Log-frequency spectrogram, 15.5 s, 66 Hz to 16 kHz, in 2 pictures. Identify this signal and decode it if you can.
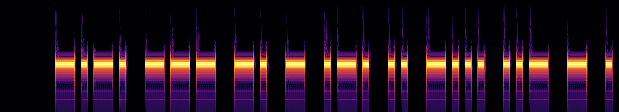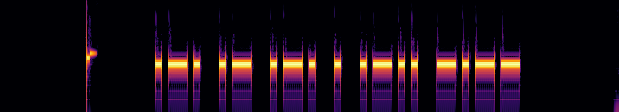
Morse code, heard as a keyed tone, about 15 wpm, 700 Hz. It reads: CONTRIBUTE RARELY
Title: Sentences from Top 1400 Words - New Word Drill - 15wpm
